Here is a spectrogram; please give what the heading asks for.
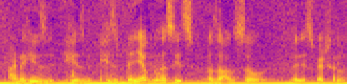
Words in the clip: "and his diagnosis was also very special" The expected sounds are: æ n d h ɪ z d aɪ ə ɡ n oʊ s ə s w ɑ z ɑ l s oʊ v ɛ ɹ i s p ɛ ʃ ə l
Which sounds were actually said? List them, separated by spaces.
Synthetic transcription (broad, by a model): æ n d h ɪ z d aɪ ə ɡ n oʊ s ə s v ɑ z ɑ l s oʊ v ɛ ɹ i s p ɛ ʃ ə l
